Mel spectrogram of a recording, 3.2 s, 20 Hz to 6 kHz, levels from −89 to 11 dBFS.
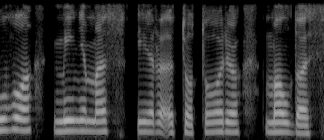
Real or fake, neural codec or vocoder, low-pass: fake; codec, 16 kHz, 8 kbps, FunCodec, trained on Chinese and English, 25 frames a second; 5.4 kHz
